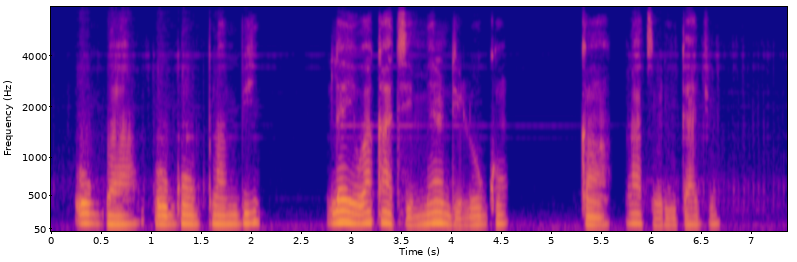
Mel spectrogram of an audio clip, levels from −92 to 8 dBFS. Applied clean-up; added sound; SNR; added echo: neural separator model SepFormer DNS4.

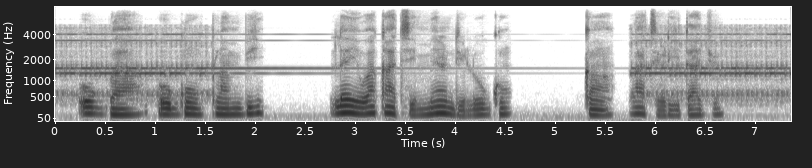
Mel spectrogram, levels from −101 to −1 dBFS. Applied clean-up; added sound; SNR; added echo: none; Telephone; 11 dB; none.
